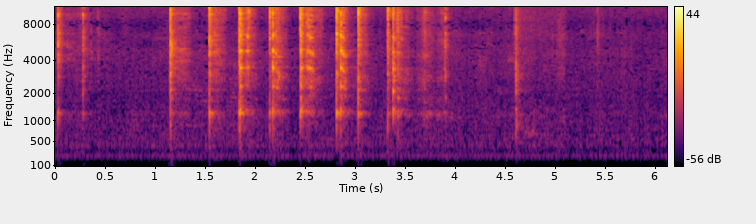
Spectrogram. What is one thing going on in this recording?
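A spoon scrapes and taps against a container.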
